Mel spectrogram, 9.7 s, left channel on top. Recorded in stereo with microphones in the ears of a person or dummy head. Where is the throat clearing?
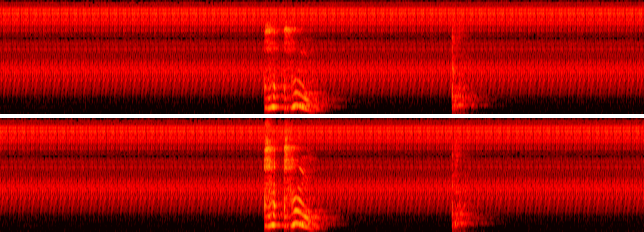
65° right (ahead or behind), 1.3 m.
